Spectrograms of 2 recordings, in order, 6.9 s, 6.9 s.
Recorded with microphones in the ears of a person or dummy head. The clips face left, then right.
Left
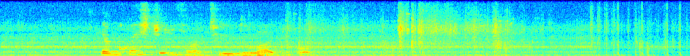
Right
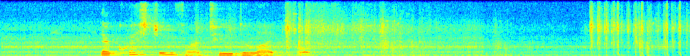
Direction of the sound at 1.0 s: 35° right (ahead or behind).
